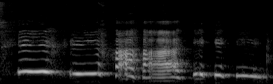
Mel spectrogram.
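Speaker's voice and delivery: high, squealing giggle; giggling teacher. Acted. Teacher tickled behind the ear, giggling high. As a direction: giggle helplessly while tickled. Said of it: "The teacher laughed and laughed".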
